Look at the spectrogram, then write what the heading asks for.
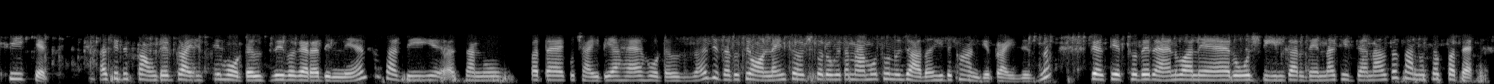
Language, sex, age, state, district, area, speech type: Punjabi, female, 30-45, Punjab, Bathinda, urban, conversation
